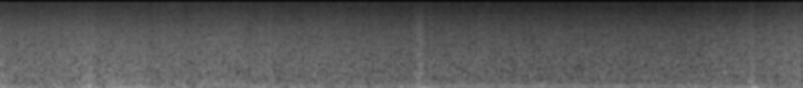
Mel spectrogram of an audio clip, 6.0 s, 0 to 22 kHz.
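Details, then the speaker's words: Nordmende 3004C radio, FM tuner on original FM antenna: steady rushing hiss with hardly any station coming through; weak FM reception, band shifted off range, local oscillator problem suspected. "well, not too good. I'd say weak is what I think. I think I'm confirming the diagnosis here."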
